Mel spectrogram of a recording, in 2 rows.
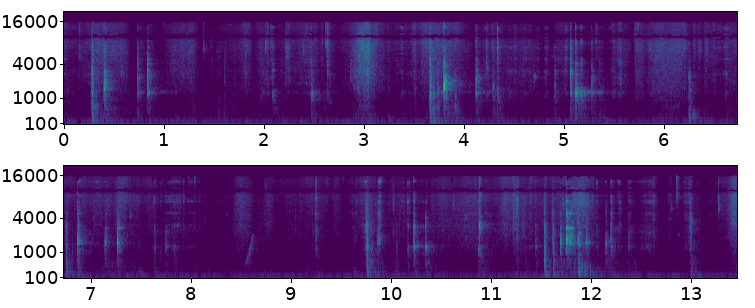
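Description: Irregular metallic clinks and taps of a 21 mm open-end wrench on the sensor in the oil filter housing, as it is fitted, repositioned and turned to break the sensor loose.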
